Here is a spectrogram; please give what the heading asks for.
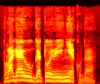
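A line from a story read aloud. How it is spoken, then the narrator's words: Grumbling. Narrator (Russian): пробурчал Аас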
